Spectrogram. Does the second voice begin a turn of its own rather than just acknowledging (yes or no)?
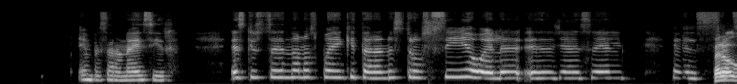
yes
